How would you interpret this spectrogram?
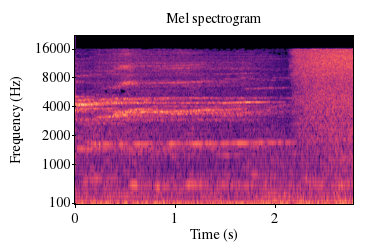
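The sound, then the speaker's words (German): A metro train running underground on rubber tyres, 80 tyres per train, squeals steadily with high, sustained whining tones over a low rumble, then the squeal cuts out into a broad rushing noise at the end. “Bis Mitternacht quietscht die Metro auf ihren 80 Gummireifen pro Zug durch den Untergrund oder saust oberirdisch am allabendlichen Verkehrschaos vorbei.”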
